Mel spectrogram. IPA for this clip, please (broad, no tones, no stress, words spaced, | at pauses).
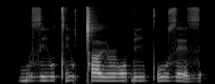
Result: bɨziu̯tʼiu̯ ǀɐy̯ɹo ɗi pʼuzez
